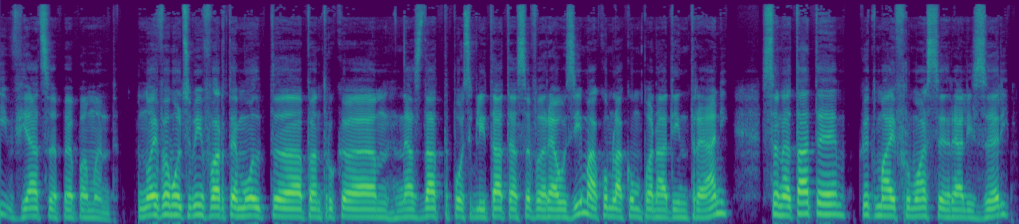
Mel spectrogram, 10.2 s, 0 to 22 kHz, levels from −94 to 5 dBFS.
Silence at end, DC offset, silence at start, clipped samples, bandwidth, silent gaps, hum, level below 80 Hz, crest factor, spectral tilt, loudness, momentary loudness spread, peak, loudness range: 0.1 s; under 0.1%; 0 s; under 0.1%; over 20 kHz; none; none; -64 dBFS; 16 dB; -5.5 dB/octave; -23 LUFS; 7 LU; -8 dBFS; 2 LU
